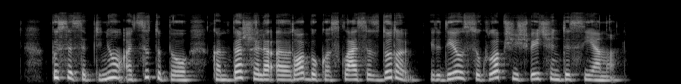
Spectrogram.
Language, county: Lithuanian, Vilnius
